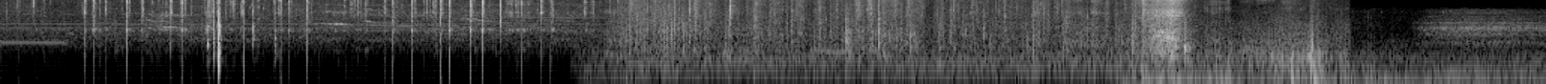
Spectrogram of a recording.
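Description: Wooden handle blanks clacking and knocking sharply as they are set into a multi-spindle gang lathe, then a shop machine's motor starting about six seconds in and running steadily, with a couple of louder rumbles near the end.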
